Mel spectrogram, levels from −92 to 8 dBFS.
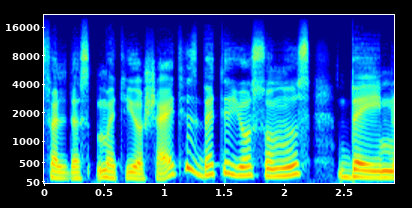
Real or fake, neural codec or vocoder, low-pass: fake; autoencoder, 48 kHz, 32 numbers a frame, DAC-VAE, trained on Japanese speech; 19.8 kHz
